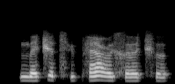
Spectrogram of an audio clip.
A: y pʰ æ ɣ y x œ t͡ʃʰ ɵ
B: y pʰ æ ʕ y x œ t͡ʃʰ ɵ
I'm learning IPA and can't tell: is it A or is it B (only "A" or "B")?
B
